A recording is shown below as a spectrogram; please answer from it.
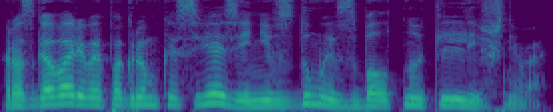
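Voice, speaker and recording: A woman voicing a gruff, burly male kidnapper who talks in a mocking, curt way, read as a character in an audiobook. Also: lowish voice, a little fast, a little mellow, no room sound, studio quality, lightly acted.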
